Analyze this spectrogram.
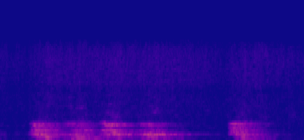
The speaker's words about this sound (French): je sais pas d'où sort le chien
